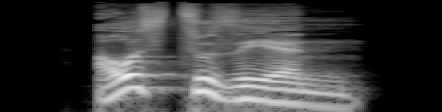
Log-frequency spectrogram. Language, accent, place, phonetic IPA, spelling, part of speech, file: German, Germany, Berlin, [ˈaʊ̯st͡suˌz̥eːən], auszusehen, verb, De-auszusehen.ogg
- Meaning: zu-infinitive of aussehen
